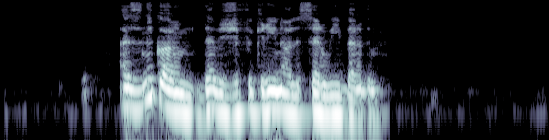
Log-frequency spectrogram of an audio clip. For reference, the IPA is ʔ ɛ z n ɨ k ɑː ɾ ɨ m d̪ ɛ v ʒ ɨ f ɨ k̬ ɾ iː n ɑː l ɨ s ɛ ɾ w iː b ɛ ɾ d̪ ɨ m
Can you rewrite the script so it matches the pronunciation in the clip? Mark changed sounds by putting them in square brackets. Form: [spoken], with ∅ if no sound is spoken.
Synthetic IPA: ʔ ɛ z n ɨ k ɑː ɾ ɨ m d̪ ɛ v ʒ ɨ f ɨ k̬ ɾ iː n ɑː l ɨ s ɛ ɾ w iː b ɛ ɾ d̪ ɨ m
